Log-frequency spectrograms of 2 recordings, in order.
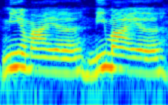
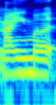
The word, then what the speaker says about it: Naimah: Nehemiah, Namaya. I get all different types of names, but Naimah, and my name is Naimah, and I really hate when people mispronounce it.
